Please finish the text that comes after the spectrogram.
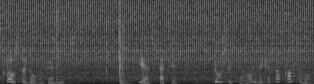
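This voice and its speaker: A woman's voice: a little high, sing-song, takes it slowly. A woman playing an imperious, sugary movie star in radio melodrama, recorded distantly under music. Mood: grandly gracious. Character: imperious female movie star, grandly sugary, easily alarmed. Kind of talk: old-time radio melodrama acting.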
